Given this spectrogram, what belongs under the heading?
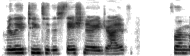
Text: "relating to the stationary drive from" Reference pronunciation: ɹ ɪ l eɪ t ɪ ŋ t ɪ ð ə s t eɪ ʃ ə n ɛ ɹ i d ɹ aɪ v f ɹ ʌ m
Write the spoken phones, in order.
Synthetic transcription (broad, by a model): ɹ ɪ l eɪ t ɪ ŋ t ɪ ð ə s t eɪ ʃ ə n ɛ ɹ i d ɹ aɪ v f ɹ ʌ m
